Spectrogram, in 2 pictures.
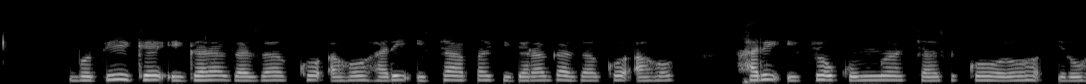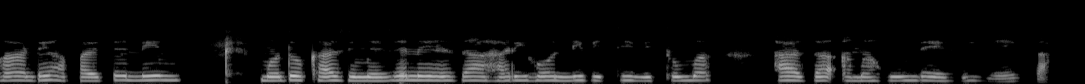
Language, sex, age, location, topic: Kinyarwanda, female, 50+, Musanze, finance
